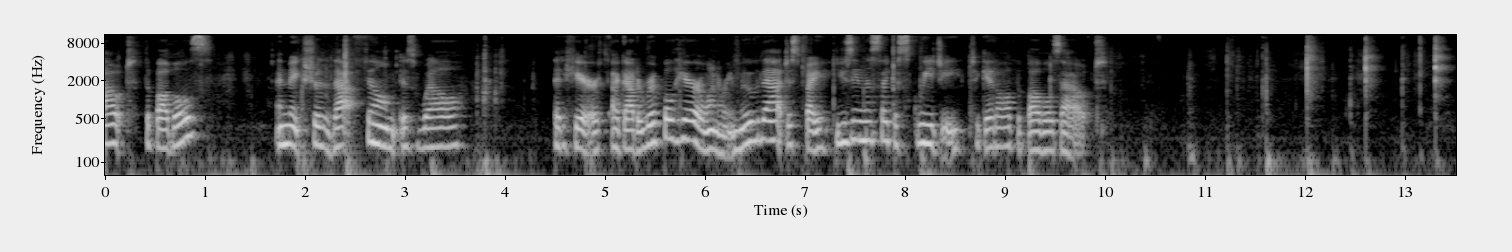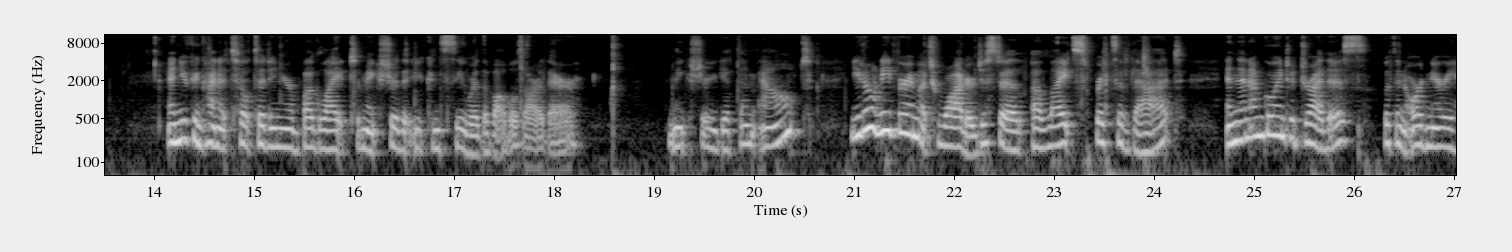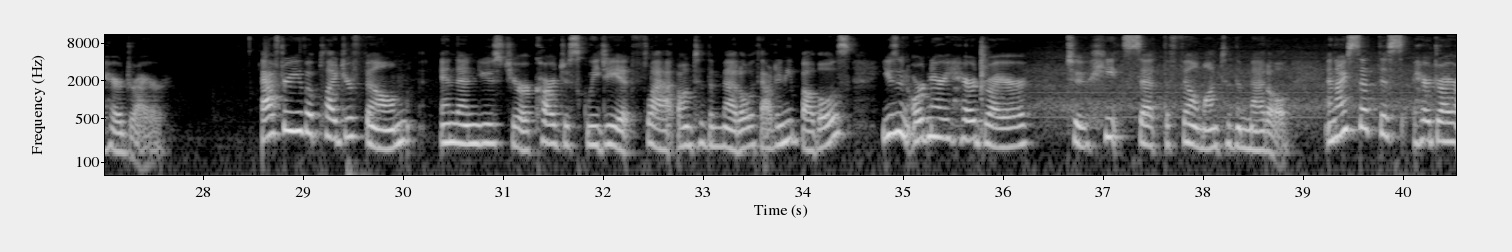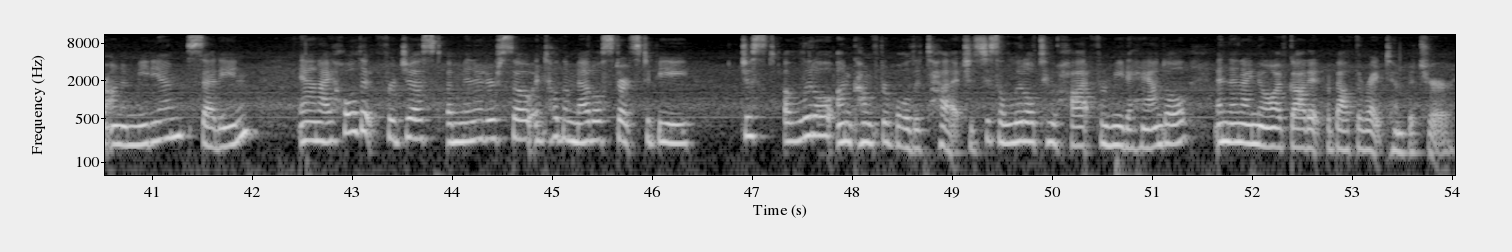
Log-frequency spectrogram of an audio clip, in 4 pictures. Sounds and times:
Speech: 0.0s - 1.1s, 1.7s - 3.6s, 4.5s - 10.1s, 14.1s - 18.3s, 19.2s - 27.7s, 28.6s - 54.0s
Inside, small room: 0.0s - 54.0s.

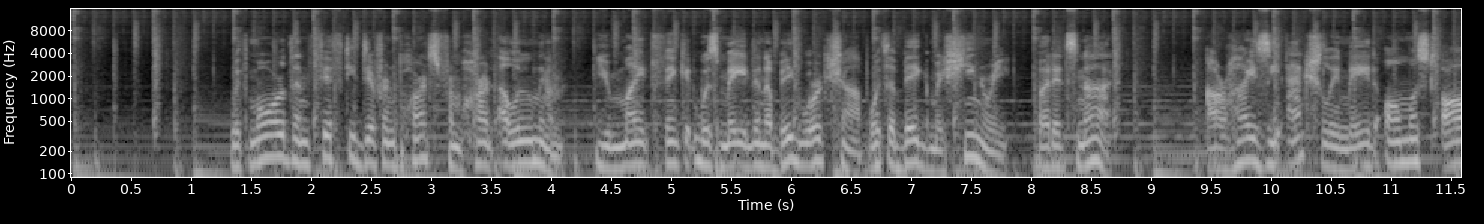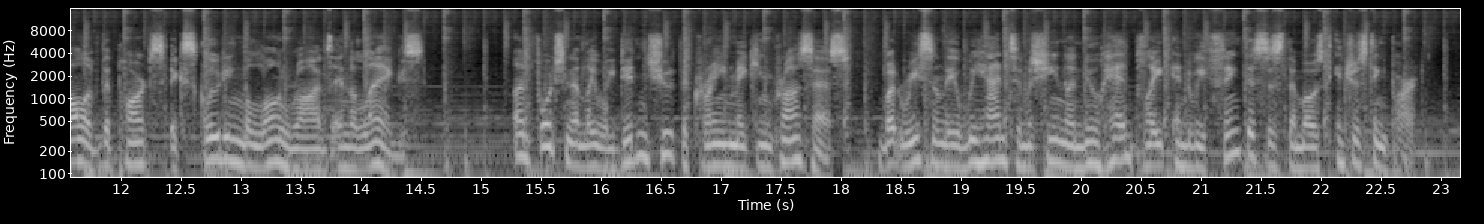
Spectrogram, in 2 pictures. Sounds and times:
Music: 0.0s - 23.1s
Speech: 1.4s - 8.8s, 9.5s - 14.6s, 15.3s - 22.9s.

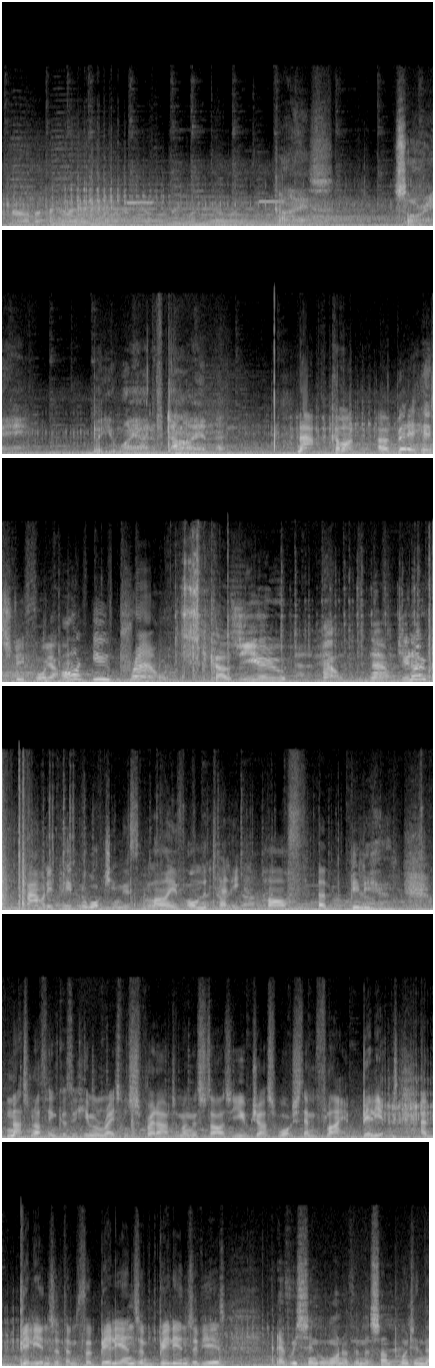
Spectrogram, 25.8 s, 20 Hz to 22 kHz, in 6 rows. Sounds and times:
Music: 0.0s - 25.8s.

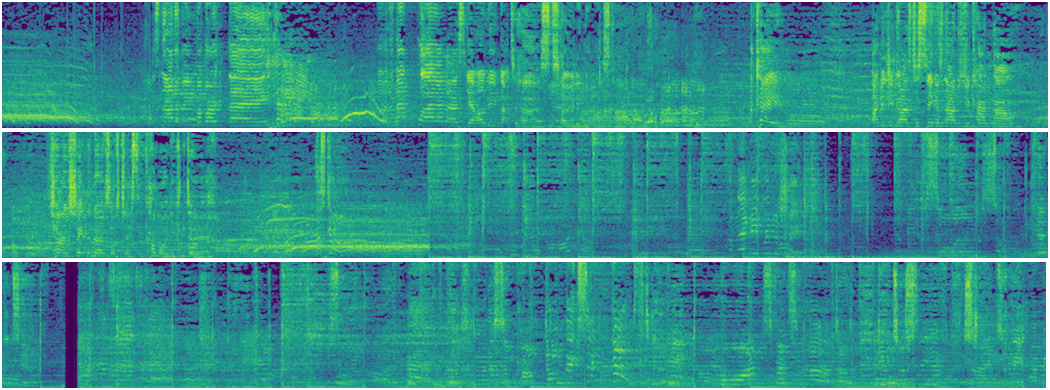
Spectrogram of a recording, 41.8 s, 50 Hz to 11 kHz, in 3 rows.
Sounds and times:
Female speech, woman speaking: 2.0s - 3.8s, 5.0s - 8.4s, 10.0s - 10.8s, 11.6s - 13.6s, 14.6s - 16.8s, 23.6s - 24.7s
Music: 19.5s - 41.8s.

